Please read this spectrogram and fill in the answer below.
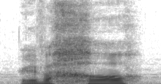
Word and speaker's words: Revacol: Revacol? It's not pronounced like alcohol, it's like shawl, isn't it?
